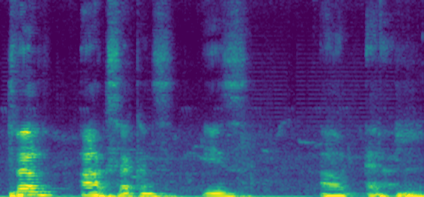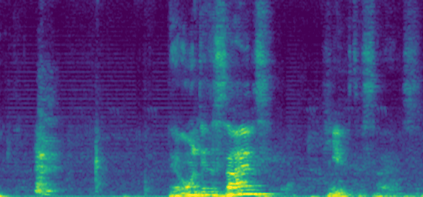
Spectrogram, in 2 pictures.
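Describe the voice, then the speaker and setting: A man giving a conference lecture in an emphatic, deliberate way, repeating key words for effect. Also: a little high, a little mellow. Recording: echoey room, distant mic, faint noise.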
